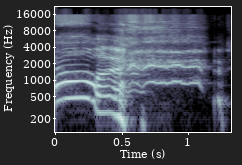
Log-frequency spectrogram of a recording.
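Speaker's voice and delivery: high-pitched laugh; high burst of laughter. Real, not acted. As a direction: let out a squeaky laugh. Laughing after reveal.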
